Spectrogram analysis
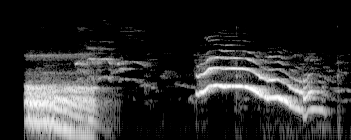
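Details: Sleepy Siberian Husky howling: a rough, harmonic-rich moan for about a second and a half fading away, then after a pause a clear tonal howl that rises slightly, holds, and slides downward to a low finish.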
